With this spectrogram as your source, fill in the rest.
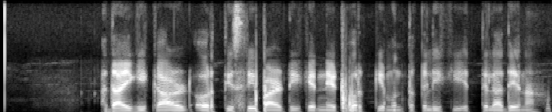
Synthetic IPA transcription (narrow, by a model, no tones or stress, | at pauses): ɐd̪aːɪɡikaːɾɖɔːɾt̪iːsɾipaːɾʈikeneːʈʋəɾkːimʊ̃nt̪əqɪlikiɪt̪ːɪlad̪eːnaː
